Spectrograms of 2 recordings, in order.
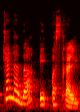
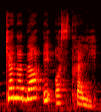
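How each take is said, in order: First: Said in the usual way. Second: High-pitched game-host announcement; high, drawn announcement to the players; announcing the choices. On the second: Real, not acted. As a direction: call out the two options, pitched high.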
